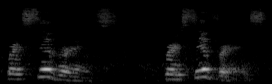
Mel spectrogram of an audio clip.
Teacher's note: The stress word should be at the third syllable, right?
